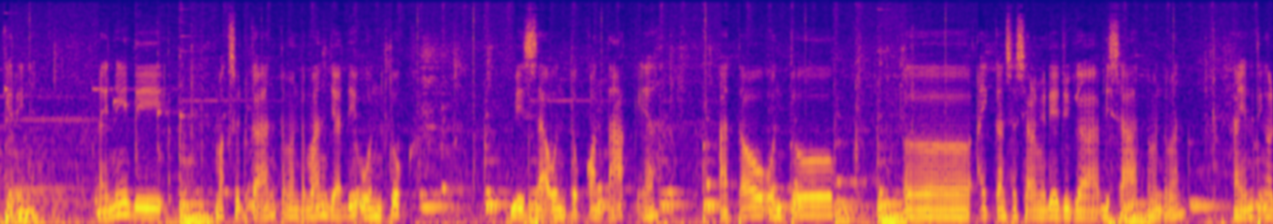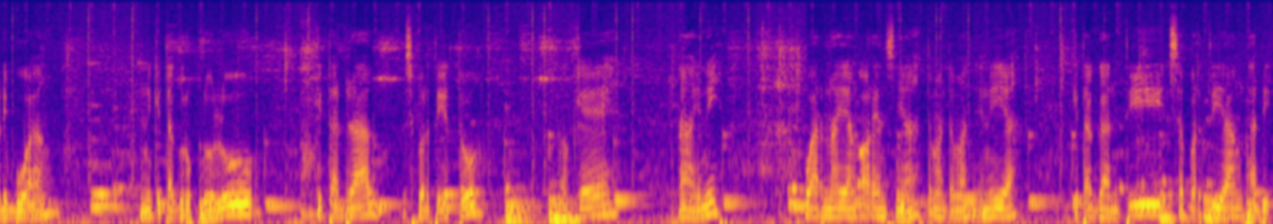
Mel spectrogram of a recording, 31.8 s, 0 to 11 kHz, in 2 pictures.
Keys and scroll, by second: 2.3 v, 4.6 ctrl+g, 8.4 z, 9.7 Delete, 18.7 ctrl+g, 24.3 z, 26.2 y, 28.8 z, 30.7-31.4 typing.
